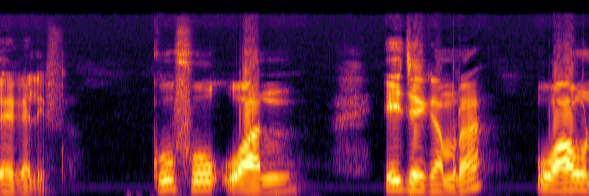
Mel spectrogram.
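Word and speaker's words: كُفُوًا: ওয়ালাম ইউলাদ, তারপরে ওয়ালাম ইয়াকুল্লাহু, এই হু এগালিফ কুফু ওয়ান। এই জায়গা আমরা ওয়াও না ওয়ান না পড়ে আমরা বলি কুফু আন আহাত, কুফু আন।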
